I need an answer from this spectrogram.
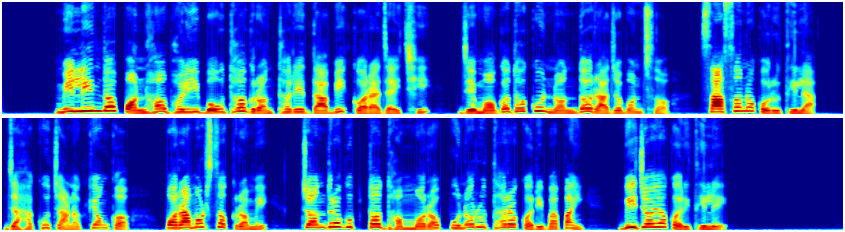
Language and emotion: Odia, neutral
